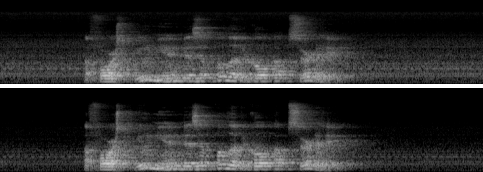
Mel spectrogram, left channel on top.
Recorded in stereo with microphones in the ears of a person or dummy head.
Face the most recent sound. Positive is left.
turn(degrees=-15)  # may be behind; listen again after turning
